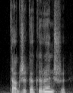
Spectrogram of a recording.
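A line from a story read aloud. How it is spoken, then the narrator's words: Completely calm. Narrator (Russian): совершенно спокойно ответил Кассат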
